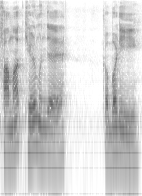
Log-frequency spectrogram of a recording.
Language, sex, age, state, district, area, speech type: Goan Konkani, male, 45-60, Goa, Bardez, urban, spontaneous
